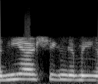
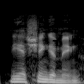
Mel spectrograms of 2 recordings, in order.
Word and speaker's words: Neyaashiinigmiing: Uh, can you pronounce the territory in Ontario you are from, Jennifer? Uh, Nia Shingaming, Ontario. Nia Shingaming.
